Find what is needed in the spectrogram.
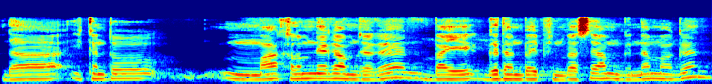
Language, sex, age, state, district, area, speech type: Bodo, male, 45-60, Assam, Baksa, urban, spontaneous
